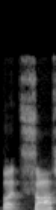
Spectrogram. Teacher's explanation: and unstressed that's a that's that's one pair of iambic so we have the unstressed followed by the stress the unstressed followed by the stress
